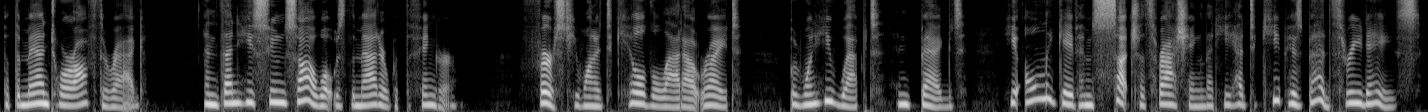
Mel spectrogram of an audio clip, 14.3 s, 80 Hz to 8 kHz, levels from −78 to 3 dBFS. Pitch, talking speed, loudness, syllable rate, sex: 220 Hz, 205 wpm, -20 LUFS, 4.6 syllables/s, female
